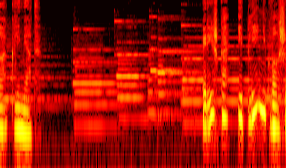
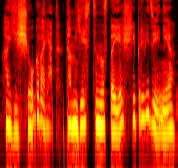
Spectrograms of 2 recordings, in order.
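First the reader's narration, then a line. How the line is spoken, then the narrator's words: Spooky whisper. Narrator (Russian): шепотом пугала Клопикова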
